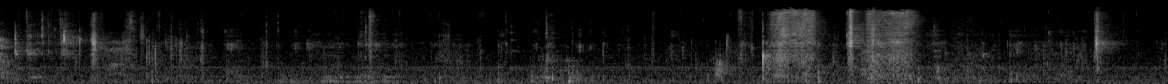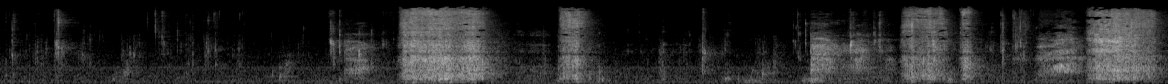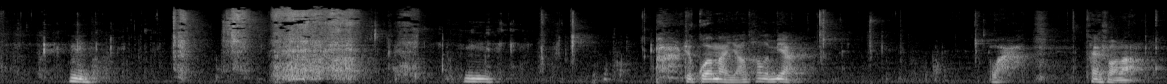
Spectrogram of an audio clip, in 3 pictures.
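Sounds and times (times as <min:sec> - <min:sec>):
person chewing: 0:00.0 - 0:30.2, 0:31.4 - 0:35.0
noodle slurping: 0:15.6 - 0:17.8, 0:22.2 - 0:23.5, 0:25.1 - 0:27.7.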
